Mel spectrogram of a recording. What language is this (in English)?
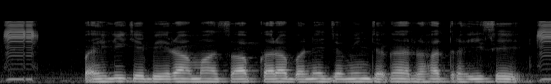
Chhattisgarhi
